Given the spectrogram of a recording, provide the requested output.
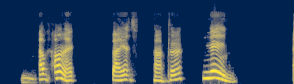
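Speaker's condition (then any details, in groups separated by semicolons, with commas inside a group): Myasthenia gravis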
